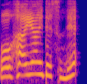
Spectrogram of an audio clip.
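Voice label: HELLO Japanese; Kord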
